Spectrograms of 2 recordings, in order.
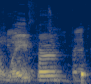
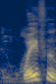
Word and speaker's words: waifu: What is it, a wafer? Waifu, bro. It's spelled like wafer.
